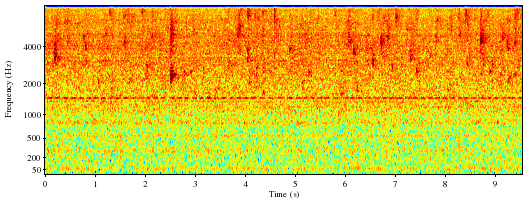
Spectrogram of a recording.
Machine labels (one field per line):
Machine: pump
